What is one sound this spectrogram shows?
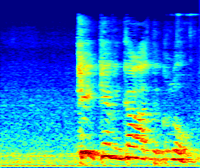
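A woman sings loudly through a microphone and loudspeakers.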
